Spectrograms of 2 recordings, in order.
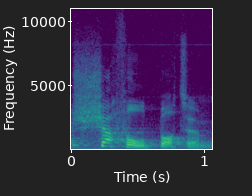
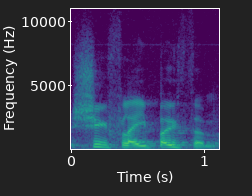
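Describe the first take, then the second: First: It begins with a plain 'shuffle' sound. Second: It begins with a 'shoo-flay' sound. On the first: This is how the name is spelt. "there are people in the phone directory called Shufflebottom" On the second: The owners want to avoid mockery of the name. "they will always insist on their name actually being Shooflay Botham"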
